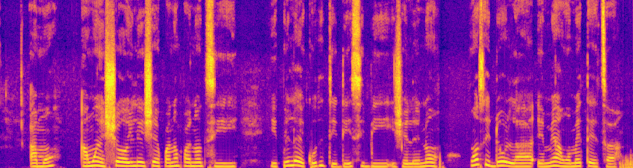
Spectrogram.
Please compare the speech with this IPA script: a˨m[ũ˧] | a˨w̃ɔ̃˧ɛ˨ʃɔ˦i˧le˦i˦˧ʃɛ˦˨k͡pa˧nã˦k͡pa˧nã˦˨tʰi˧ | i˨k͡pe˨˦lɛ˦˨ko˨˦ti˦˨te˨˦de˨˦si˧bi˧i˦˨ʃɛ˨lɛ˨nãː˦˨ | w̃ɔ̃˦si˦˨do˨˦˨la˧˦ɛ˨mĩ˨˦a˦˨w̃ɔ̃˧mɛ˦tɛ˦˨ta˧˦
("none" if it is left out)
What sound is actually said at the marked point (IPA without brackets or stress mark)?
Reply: ɔ̃˧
